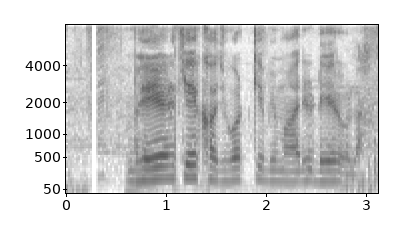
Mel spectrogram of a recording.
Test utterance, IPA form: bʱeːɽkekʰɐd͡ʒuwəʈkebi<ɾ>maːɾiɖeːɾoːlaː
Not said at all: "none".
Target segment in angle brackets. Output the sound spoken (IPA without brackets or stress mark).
none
